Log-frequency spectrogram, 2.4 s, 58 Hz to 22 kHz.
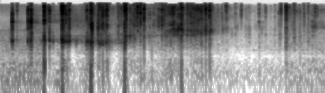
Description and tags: Bone break/crack 1
Made with and egg :D
break, cracking, fracture, bones, bone, fight, crack, breaking, combat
